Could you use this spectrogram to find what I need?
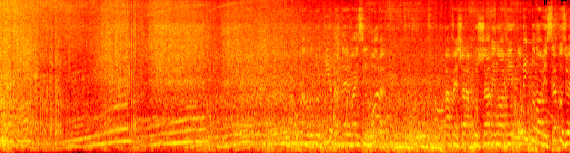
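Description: A race car engine roars and climbs through the gears as the car speeds away.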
